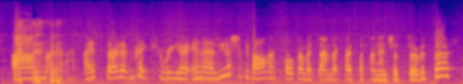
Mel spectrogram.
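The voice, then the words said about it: Slight German accent. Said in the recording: “I'm from Germany originally, as you might deduce from my slight accent”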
